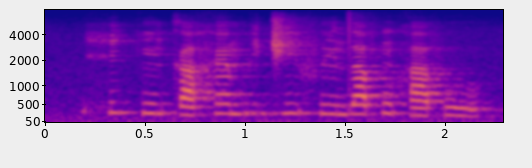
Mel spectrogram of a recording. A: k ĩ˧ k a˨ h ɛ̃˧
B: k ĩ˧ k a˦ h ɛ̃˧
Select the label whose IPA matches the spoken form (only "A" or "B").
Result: A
